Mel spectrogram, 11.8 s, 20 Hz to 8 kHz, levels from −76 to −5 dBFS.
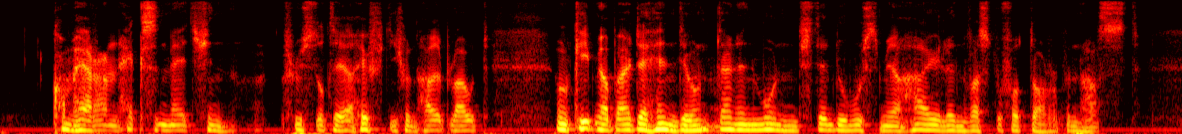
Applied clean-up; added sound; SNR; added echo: none; none; none; none.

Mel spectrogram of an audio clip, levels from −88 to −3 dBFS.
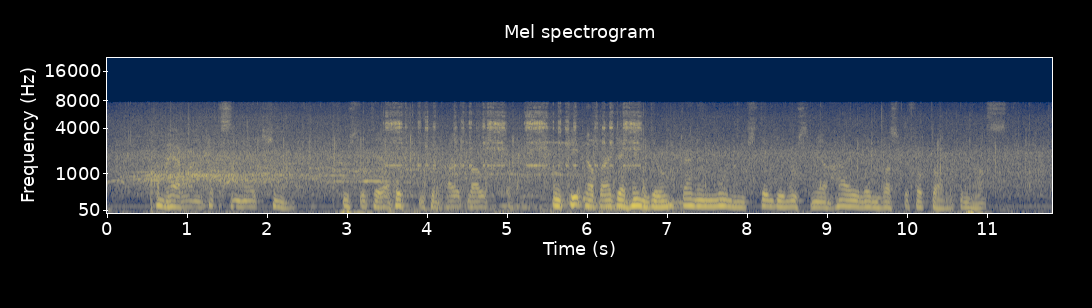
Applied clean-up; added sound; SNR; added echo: none; Applause / Cheering + Printer; 3 dB; none.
